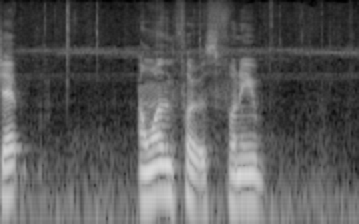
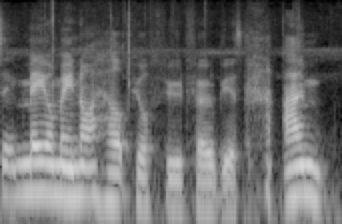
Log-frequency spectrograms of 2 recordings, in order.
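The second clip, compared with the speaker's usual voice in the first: usual speaking voice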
